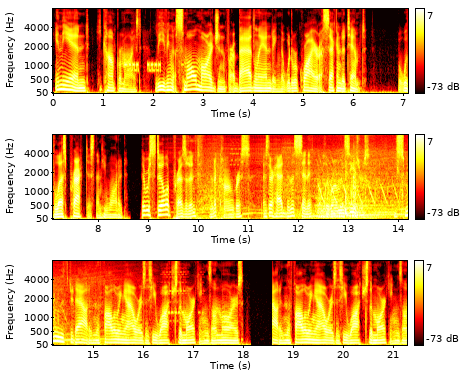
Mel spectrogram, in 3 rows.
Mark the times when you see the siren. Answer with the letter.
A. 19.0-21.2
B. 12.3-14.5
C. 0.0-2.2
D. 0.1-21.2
B.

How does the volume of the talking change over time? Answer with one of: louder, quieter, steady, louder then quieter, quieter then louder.
steady.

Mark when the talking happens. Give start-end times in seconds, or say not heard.
0.1-21.2.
